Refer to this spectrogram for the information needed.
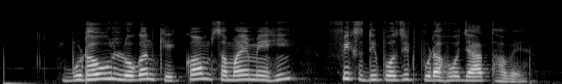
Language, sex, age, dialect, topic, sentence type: Bhojpuri, male, 25-30, Northern, banking, statement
